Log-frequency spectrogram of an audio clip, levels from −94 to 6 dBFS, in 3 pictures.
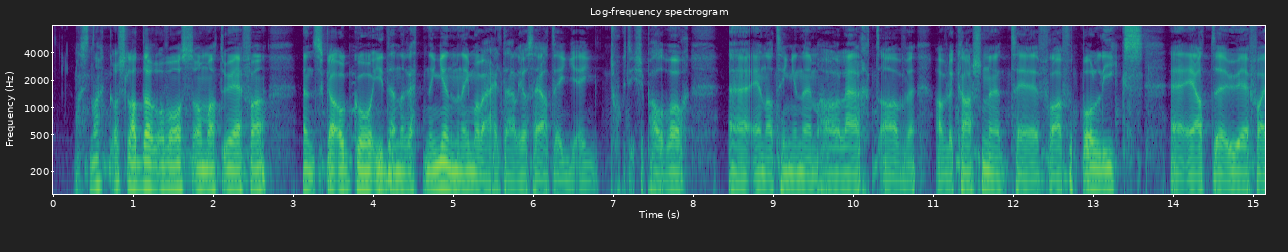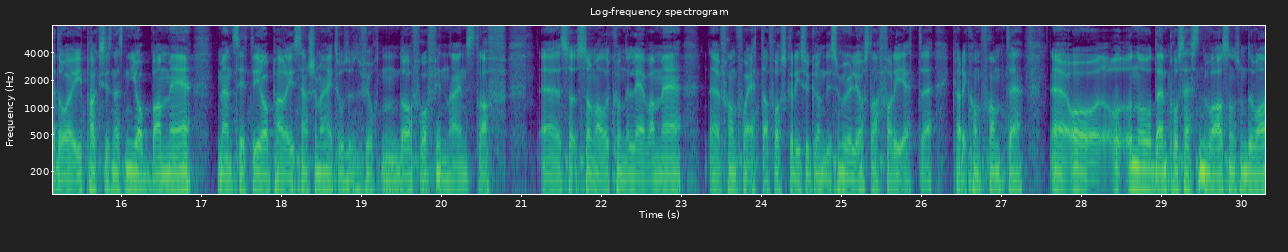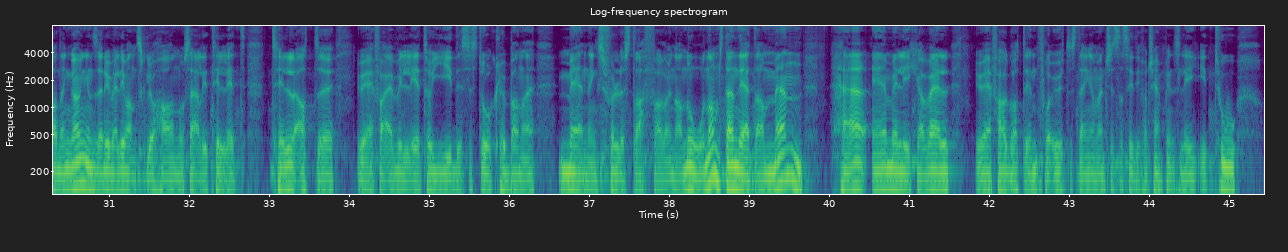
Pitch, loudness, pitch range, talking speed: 95 Hz, -24 LUFS, 90-100 Hz, 190 wpm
